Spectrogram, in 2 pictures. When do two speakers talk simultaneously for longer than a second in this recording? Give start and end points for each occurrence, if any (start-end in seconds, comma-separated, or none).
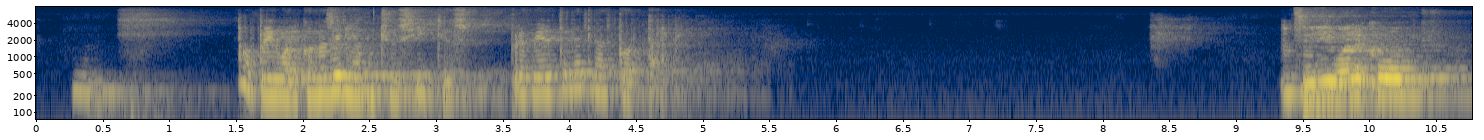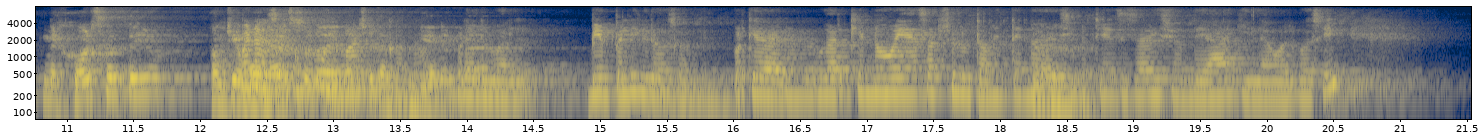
12.3-14.3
